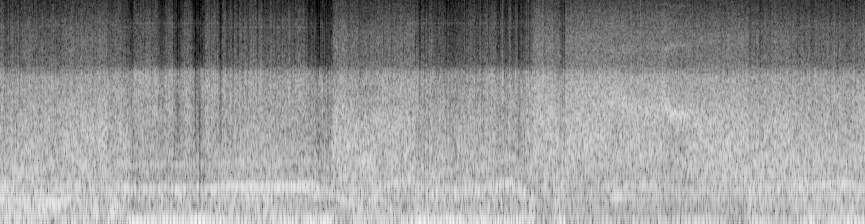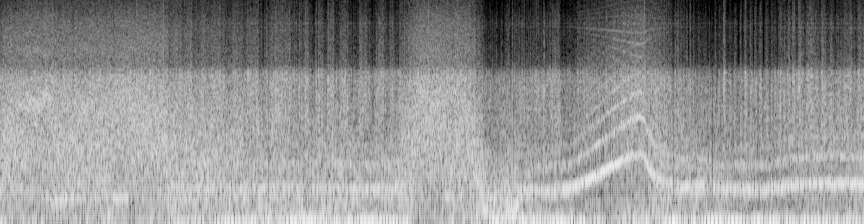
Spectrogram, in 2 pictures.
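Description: A small electric motor whines steadily, wavering in pitch and surging sharply higher near the end.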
